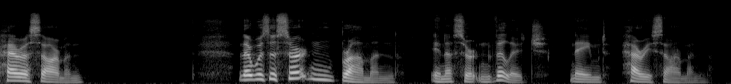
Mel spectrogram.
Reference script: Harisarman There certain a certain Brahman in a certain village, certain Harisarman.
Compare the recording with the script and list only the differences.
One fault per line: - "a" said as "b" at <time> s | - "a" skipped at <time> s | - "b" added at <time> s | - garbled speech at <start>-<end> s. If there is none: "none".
- "certain" said as "was" at 2.5 s
- "certain" said as "named" at 5.7 s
